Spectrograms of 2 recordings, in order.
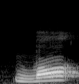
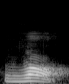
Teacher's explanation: huruf bo di tepi lidah. Huruf wo di ujung lidah.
